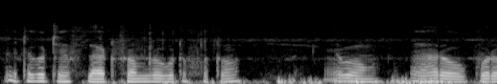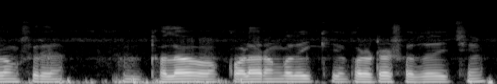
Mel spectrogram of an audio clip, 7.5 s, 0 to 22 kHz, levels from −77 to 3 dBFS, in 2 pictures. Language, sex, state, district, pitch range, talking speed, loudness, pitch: Odia, male, Odisha, Malkangiri, 130-140 Hz, 155 wpm, -19 LUFS, 135 Hz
